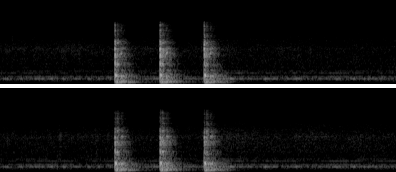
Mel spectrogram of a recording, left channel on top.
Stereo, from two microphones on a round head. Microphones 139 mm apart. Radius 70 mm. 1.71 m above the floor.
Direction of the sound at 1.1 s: 75° left (ahead or behind).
